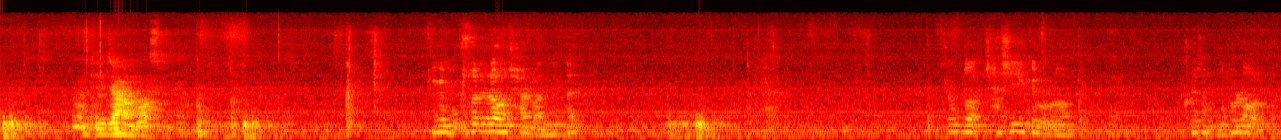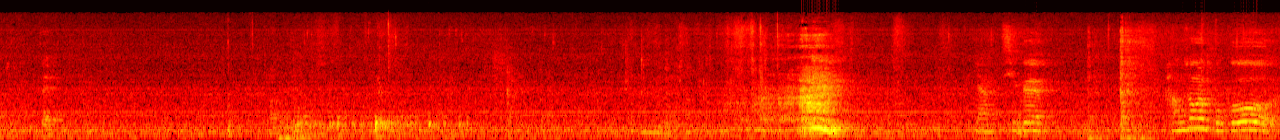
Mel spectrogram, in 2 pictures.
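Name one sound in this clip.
A young man speaks calmly into a microphone, pausing often.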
